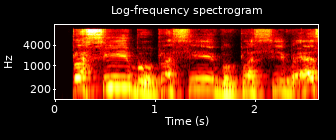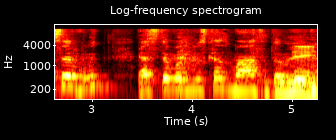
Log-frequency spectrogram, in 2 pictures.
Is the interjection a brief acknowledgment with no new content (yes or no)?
no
